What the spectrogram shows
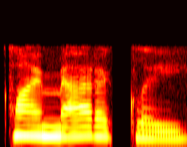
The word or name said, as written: climatically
